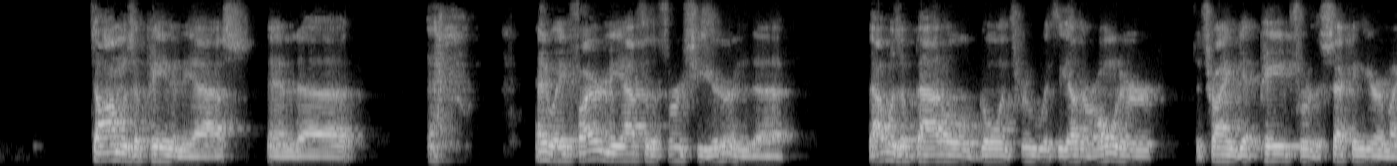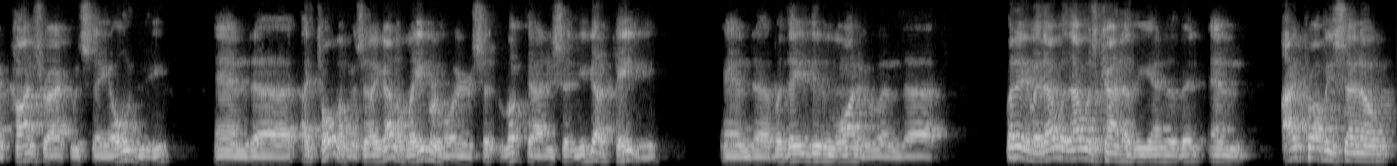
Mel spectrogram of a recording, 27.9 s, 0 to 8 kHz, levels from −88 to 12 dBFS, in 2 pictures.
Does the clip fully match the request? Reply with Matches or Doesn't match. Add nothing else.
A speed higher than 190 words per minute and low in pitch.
Matches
